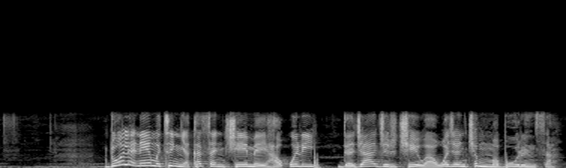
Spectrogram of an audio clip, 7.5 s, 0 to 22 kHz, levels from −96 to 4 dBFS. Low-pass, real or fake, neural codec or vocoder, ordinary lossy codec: 7.2 kHz; real; none; none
